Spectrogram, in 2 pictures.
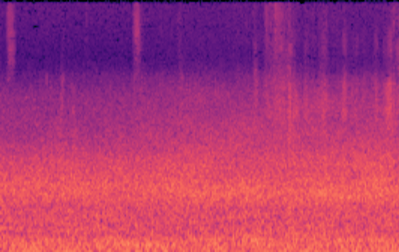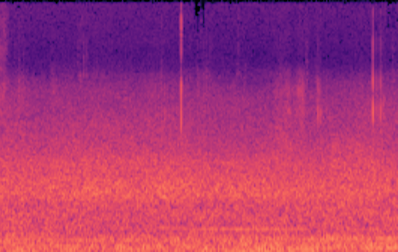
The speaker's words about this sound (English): I used to reverse my course every so often just to keep the path fresh, but the noise was too much. I just couldn't deal with it. Trying to walk and talk over the noise of the traffic was tedious.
